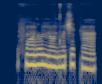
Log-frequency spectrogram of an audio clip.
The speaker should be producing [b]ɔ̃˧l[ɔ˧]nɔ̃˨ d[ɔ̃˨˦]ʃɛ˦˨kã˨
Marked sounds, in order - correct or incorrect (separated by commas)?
incorrect, incorrect, correct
